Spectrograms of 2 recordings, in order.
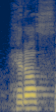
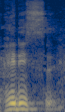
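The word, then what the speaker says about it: Harris: 보지 말고 차익지대, 절대지대, 위치지대, 입찰, 마찰비용, 도시공간구조론, 동심원 이론, 선형 이론, 다핵심 이론, 헤라스 아니고 헤리스. 헤라스.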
